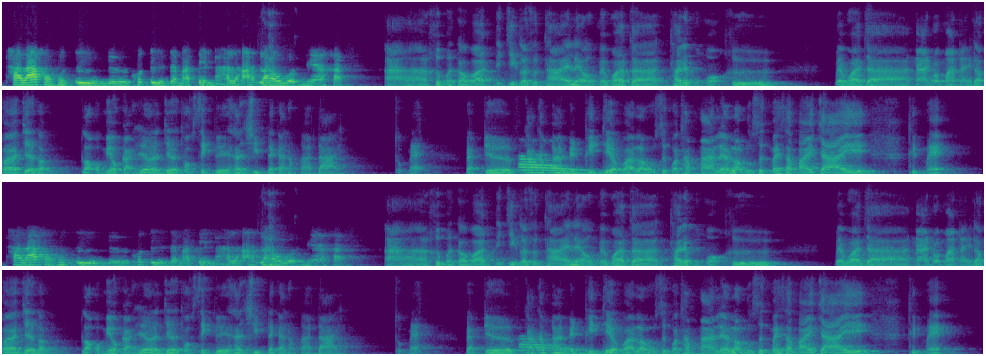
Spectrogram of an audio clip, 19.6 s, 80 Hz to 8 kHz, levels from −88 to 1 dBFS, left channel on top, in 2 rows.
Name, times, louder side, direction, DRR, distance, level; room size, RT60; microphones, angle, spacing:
voice 1, 0.1-3.4 15.0-15.8, left 7 dB, 85° left, 13 dB, 0.3 m, -27 dB
voice 2, 3.8-7.7 8.3-10.3 10.6-13.2 13.9-14.0 14.5-19.2, left 1 dB, 5° left, 4 dB, 0.3 m, -33 dB
6.4 x 4.3 x 3.5 m, 0.73 s
head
